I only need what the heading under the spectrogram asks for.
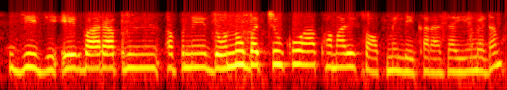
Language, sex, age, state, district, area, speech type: Hindi, female, 18-30, Madhya Pradesh, Bhopal, urban, conversation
